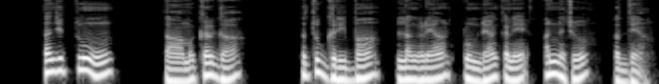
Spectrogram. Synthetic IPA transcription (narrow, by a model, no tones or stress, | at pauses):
t̪ãːd͡ʒeːt̪ũ | t̪aːmkɐɾɡa | t̪ãt̪̬ũɡɐɾiːbãlɐ̃ŋɡɽejãʈũːɳɖejãkɐneɐnːat͡ʃo | ɾɐd̪ejã̰ː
